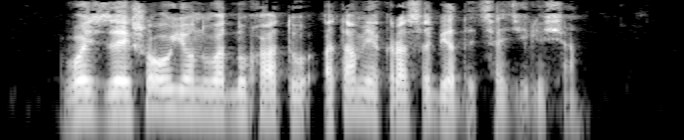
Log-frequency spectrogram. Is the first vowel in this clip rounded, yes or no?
yes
